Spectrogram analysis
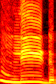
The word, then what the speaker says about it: led: अब जैसे देखिए LEAD, अगर कहीं पर ये लिखा रहा तभी इसे हम लीड पढ़ेंगे. ठीक है, यहाँ पर इसे हम लीड नहीं पढ़ेंगे, इसकी प्रोनाउंसिएशन है लैड, और जहाँ पर LEA की साउंड आएगी वहाँ पर इसको क्या प्रोनाउंस करेंगे?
